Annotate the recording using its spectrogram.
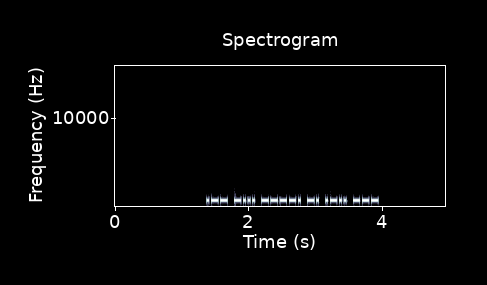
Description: Morse code, heard as a keyed tone, about 36 wpm, 700 Hz. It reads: WB9NLO
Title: USA Call Signs - 6 Characters - 35wpm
